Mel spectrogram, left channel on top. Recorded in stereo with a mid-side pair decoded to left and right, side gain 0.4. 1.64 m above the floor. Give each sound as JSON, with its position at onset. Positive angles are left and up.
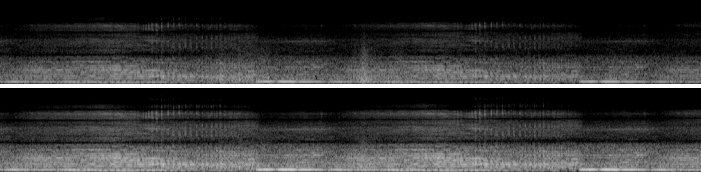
{"t": 0.0, "sound": "a motorcycle", "azimuth_deg": -55}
